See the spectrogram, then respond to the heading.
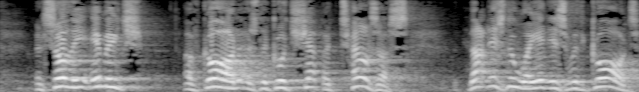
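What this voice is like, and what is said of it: Usual voice. Nothing is said of it.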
